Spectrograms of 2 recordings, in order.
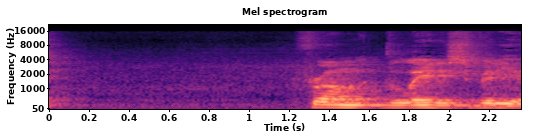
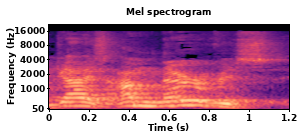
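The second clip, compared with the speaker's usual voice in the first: higher, slower confession; admitting nerves; 6 semitones higher than usual. Shown as a demonstration. Vlogger telling viewers he's nervous, slow higher confession. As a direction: own up to it slowly.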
